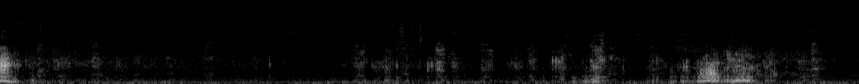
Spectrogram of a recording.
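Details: A German Shepherd and a Golden Retriever play fighting, with panting and scuffling, then a few short, gruff growls and snarls building toward the end.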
